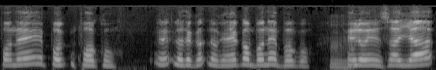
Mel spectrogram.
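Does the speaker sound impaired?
Yes: Down syndrome.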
